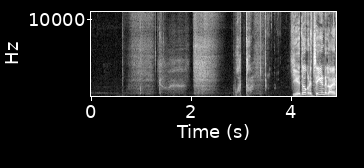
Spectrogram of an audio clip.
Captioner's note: exhales sharply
